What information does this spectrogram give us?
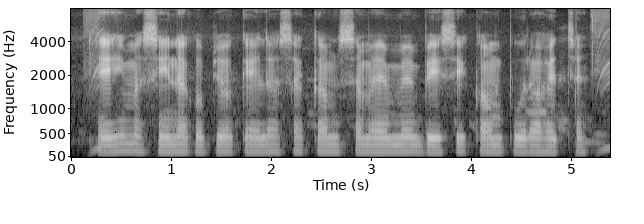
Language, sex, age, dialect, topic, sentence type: Maithili, male, 36-40, Southern/Standard, agriculture, statement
